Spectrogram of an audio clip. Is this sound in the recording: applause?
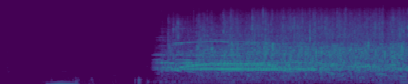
yes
